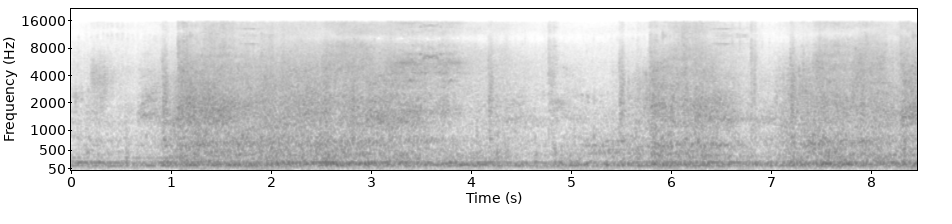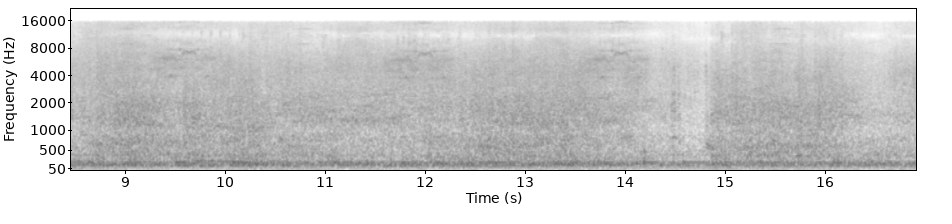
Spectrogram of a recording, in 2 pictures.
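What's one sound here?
Swords clash and magic spells crackle in a fast fight.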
